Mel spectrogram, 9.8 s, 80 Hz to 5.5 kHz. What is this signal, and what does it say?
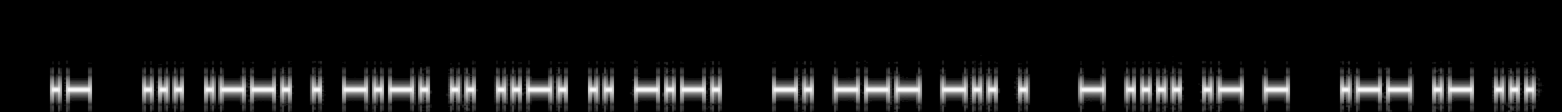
Morse code, heard as a keyed tone, about 25 wpm, 600 Hz. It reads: A SPECIFIC NODE THAT WAS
